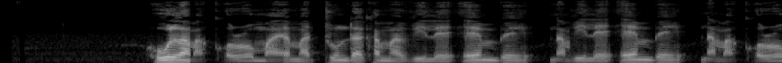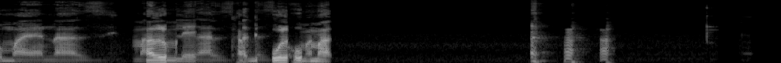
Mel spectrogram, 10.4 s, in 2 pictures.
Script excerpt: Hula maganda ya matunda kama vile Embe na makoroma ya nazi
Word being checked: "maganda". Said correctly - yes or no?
no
